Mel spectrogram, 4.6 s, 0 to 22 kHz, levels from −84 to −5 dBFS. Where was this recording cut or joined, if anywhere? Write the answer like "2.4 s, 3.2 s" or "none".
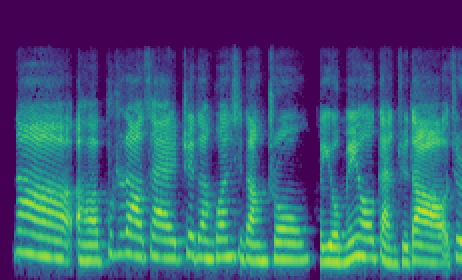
3.2 s

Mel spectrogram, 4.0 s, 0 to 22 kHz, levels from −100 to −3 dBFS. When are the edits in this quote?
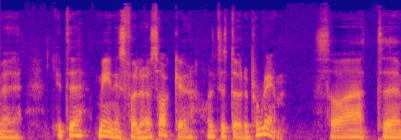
0.9 s, 3.0 s

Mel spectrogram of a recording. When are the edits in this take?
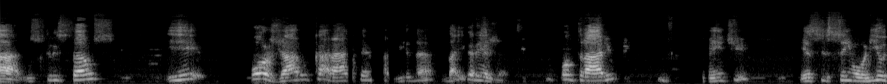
none

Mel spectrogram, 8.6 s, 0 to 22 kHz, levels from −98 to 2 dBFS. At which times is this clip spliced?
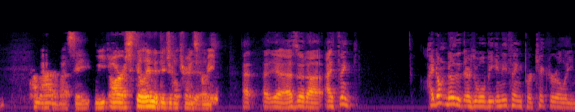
3.4 s, 4.8 s

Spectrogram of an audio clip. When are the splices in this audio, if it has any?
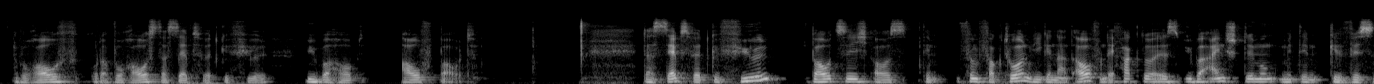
11.1 s

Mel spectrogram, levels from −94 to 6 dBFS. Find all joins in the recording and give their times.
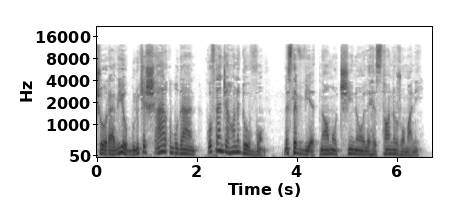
none

